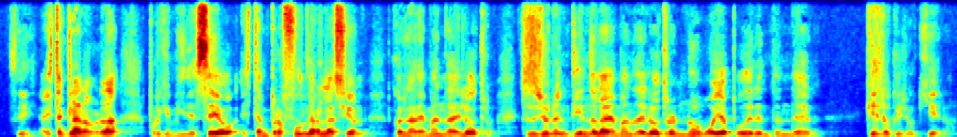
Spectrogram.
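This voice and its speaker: Man, Argentine Spanish accent, teaching a seminar, middle pitch, warm and mellow, checks in with tag questions. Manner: rhetorical tag questions, repeats for emphasis. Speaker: psychoanalysis study group teacher. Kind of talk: explanatory seminar lecture.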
